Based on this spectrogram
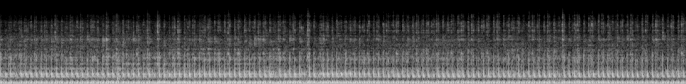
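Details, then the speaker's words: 1989 Yamaha 30hp two-stroke outboard after exhaust seal repair, started with the throttle linkage left unattached: steady, slightly uneven high idle that never changes with throttle; the linkage still needs reattaching. "Over the motor, but that started without the idle being hooked up, because I can see here inside the motor that I forgot to attach something."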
